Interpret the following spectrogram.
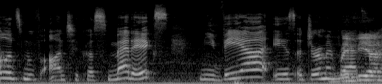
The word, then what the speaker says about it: Nivea: In German, we say Nivea. Nivea. Nivea. So the emphasis is on the E.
